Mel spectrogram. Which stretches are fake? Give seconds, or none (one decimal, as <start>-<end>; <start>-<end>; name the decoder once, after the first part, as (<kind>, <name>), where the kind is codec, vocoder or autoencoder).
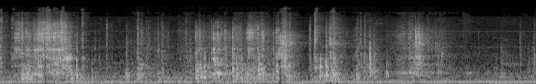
0.4-3.6 (vocoder, BigVGAN v2); 4.0-4.7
